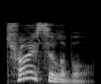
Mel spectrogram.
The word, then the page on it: trisyllable: British English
